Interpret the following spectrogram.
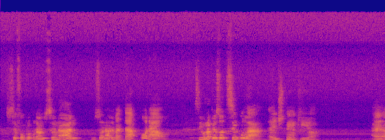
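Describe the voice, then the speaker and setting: A man's voice: medium pitch, recorded from a distance. A man with a Brazilian Portuguese accent teaches a lesson, working through each step, counting aloud and often checking that his listeners follow. He stands some way from the microphone in an echoing room, with a faint hiss in the background. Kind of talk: classroom lesson at a board. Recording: roomy echo, off-mic, faint hiss.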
